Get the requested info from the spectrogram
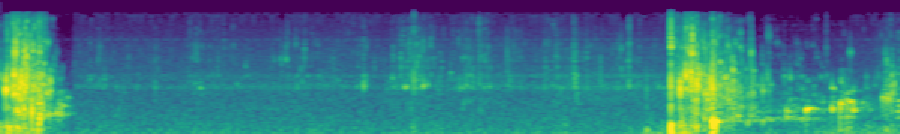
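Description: Water splashing as a camera plunges under the surface, then about four seconds of muffled, quiet underwater sound, then another loud splash as it breaks back through the surface about four and a half seconds in.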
